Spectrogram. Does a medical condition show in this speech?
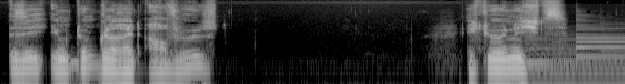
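Yes: Down syndrome; trisomy 21.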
